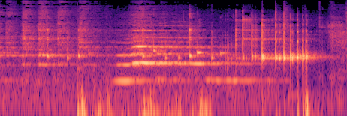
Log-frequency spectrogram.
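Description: A short, punchy musical jingle: sustained bright tones over rhythmic percussive hits that build into a quick flurry of beats before ending. No one speaks.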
